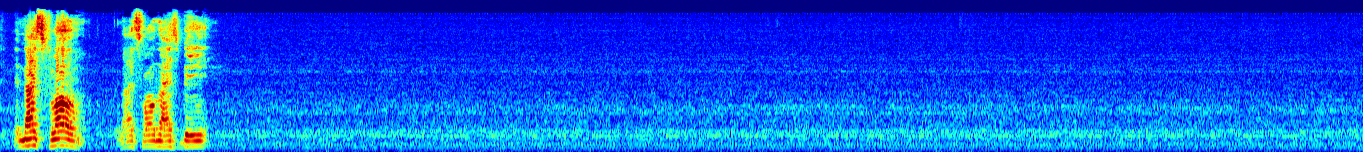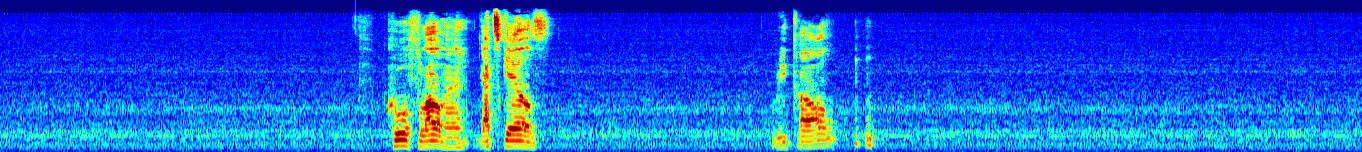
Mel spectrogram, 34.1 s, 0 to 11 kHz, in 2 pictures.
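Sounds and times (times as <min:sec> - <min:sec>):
electrical hum: 0:00.0 - 0:34.0.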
